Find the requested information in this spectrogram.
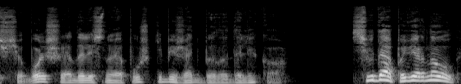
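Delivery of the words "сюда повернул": high, loud panting shout; breathless shout. A narrator's reading. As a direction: yell it while gasping for air. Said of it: "задыхаясь, крикнул Минька".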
